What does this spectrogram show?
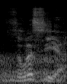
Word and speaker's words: Cilicia: So Paul is the author of 13 New Testament epistles, was born as an Israelite in Tarsus of Cilicia. Cilicia, there you go, that's how you say it.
